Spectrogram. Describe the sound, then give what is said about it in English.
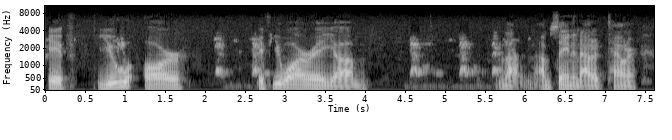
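Dogs bark, yip and whimper in a series of sharp, pitched bursts, with a person shouting at them in between. “Let me yell at my dogs. Yeah. Hey! Yep. Shut up! My dogs are going crazy because their mom left.”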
